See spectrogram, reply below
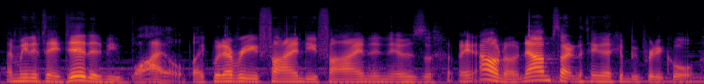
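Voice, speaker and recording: Bright-voiced man commenting on a game. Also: mid-range voice, racing, faint music behind. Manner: rambling, reactive, joking. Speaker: gaming streamer. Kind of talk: casual playthrough commentary.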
